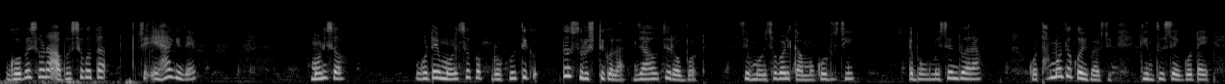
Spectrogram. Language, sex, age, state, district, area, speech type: Odia, female, 18-30, Odisha, Nabarangpur, urban, spontaneous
